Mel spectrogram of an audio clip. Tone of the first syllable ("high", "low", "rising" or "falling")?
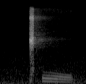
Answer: falling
